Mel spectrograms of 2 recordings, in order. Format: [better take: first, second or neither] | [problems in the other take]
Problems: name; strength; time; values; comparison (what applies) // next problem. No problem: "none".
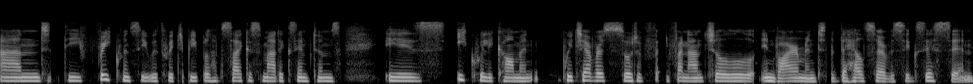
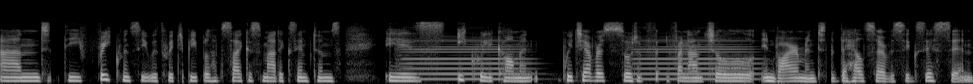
first | background sound (Bowed string instrument); 8 dB below the speech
